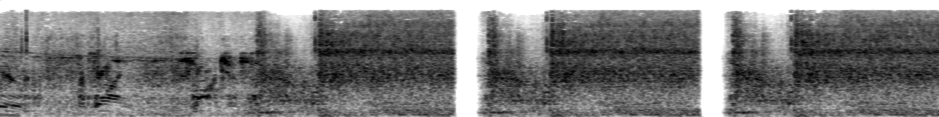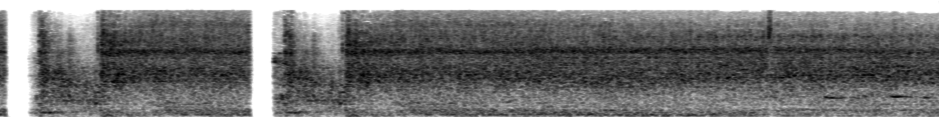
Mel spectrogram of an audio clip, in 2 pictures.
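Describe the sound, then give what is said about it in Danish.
Tomahawk missiles, sent by President Donald Trump, launching and exploding over Syria on a Thursday evening: a loud, continuous roaring rumble with heavy booms and rushing whooshes, broken into several segments by abrupt brief silences. “Og det vi hørte her, det var altså lyden af nogle af de her Tomahawk-missiler, som her torsdag aften er regnet ned over Syrien, afsendt fra præsident Donald Trump.”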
